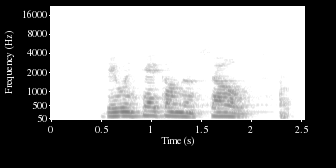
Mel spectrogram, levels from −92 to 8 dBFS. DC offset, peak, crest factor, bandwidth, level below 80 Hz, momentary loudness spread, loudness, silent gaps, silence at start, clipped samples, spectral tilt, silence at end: under 0.1%; -38 dBFS; 14 dB; 6 kHz; under -90 dBFS; 6 LU; -52 LUFS; none; 0.55 s; under 0.1%; -8.5 dB/octave; 0.15 s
